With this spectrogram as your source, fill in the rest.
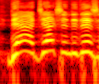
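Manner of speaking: put-on high, loud tattling child; a kid running to dad to tattle, high and whiny. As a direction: whine it like a kid telling on his brother.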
